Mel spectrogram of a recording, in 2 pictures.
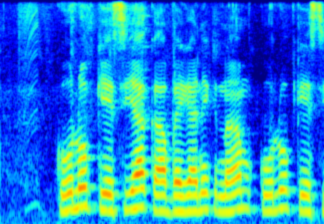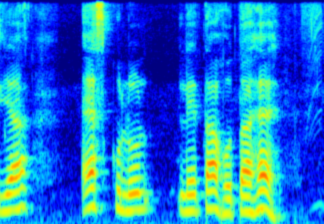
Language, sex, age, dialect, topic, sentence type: Hindi, male, 36-40, Garhwali, agriculture, statement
